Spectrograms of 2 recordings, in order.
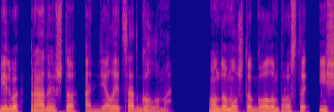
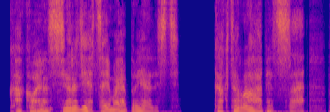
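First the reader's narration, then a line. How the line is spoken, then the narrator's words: Hissed. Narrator (Russian): прошипел Голум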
